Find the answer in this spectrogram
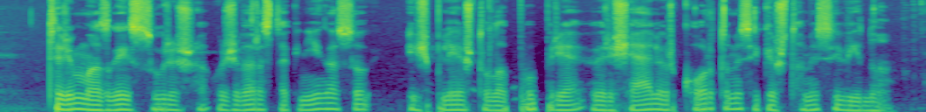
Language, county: Lithuanian, Šiauliai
